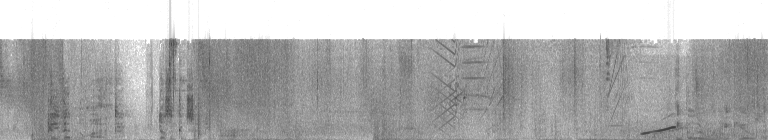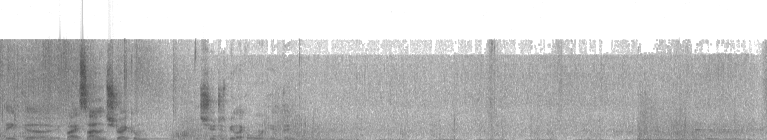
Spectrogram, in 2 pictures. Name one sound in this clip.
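Tall grass rustles softly as someone creeps through it.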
